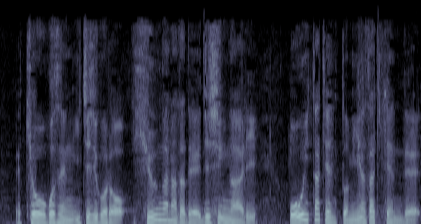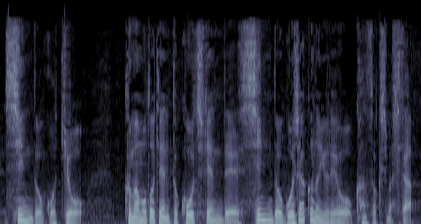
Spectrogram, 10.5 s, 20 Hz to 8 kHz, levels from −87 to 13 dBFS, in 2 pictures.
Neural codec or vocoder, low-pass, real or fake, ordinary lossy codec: codec, 16 kHz, 16 kbps, FreqCodec, larger model; 7.2 kHz; fake; AAC, 32 kbps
